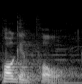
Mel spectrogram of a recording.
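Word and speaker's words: Poggenpohl: Brand of the kitchen is actually, if I'm right, you pronounce it Pog and Pull.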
